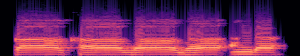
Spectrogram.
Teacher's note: क वर्ग का उच्चारण कंठ से करते हैं · जैसे आप क ख ग घ अंग बोल रहे है तो कंठ से आवाज आ रही है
